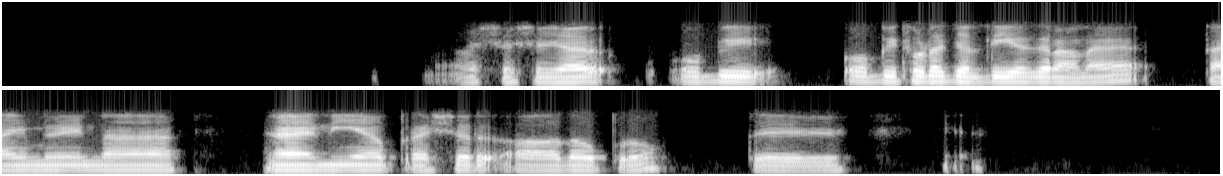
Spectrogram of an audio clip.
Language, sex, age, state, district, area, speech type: Dogri, male, 30-45, Jammu and Kashmir, Jammu, urban, conversation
